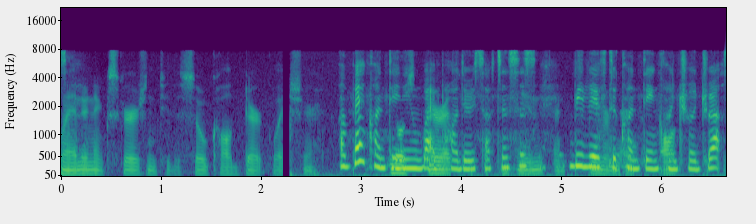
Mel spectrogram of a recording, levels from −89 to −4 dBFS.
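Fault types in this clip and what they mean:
Packet loss on an ADPCM call: about 80 ms of audio, consistent with roughly four packets, drops to hard-edged silence from 2.22 to 2.33 s. The decoder's adaptive predictor and step size lose sync with the sender's, so the sound comes back disturbed and settles over some tens of milliseconds.
Speech suppressed in double talk: the speech dips by about 10 to 20 dB in four stretches, 3.25 to 3.68 s, 3.85 to 4.62 s, 4.81 to 5.33 s and 5.58 to 6.65 s. This is likely an echo canceller attenuating this talker while confusing it with far-end echo.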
